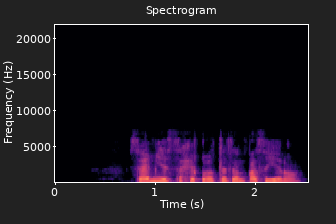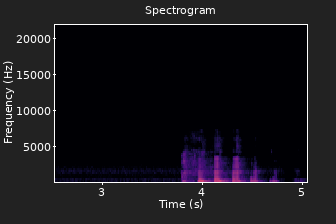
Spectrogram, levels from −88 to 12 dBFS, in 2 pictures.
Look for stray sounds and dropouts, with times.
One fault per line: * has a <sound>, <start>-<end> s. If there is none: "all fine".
* has a laugh, 3.8-4.8 s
